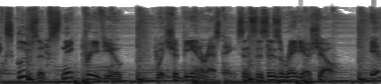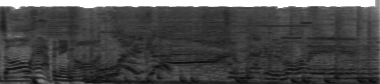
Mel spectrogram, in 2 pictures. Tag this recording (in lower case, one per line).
music
speech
